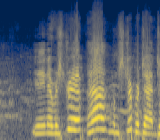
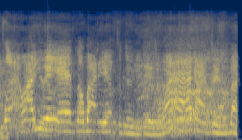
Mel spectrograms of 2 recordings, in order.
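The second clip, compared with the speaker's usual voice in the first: put-on high, whiny teen protest, softer; bad teenager; 7 semitones higher, 6 dB quieter than usual. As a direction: whine like a teenager refusing chores.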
